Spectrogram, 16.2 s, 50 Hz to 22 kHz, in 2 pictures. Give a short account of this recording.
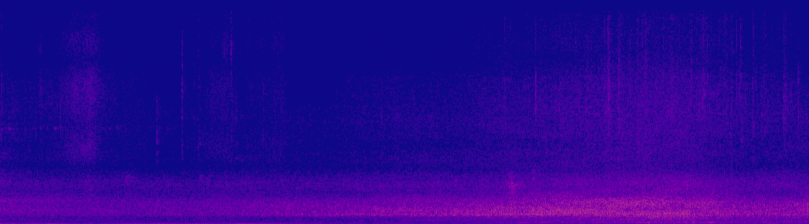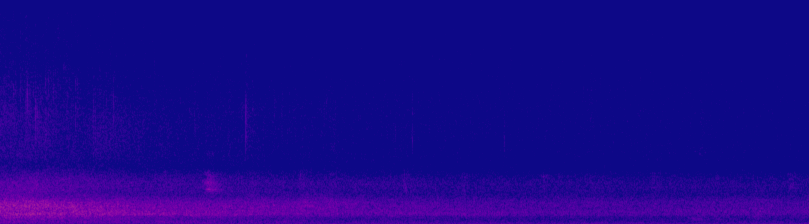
Traffic Sound, Binaural recordings, Zoom H4n+ Soundman OKM II ( SoundMap20140117- 1)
